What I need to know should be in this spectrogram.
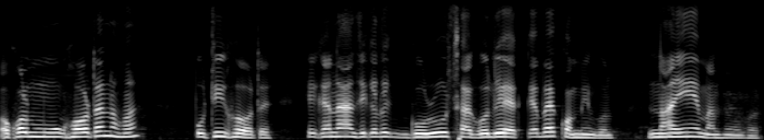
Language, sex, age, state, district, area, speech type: Assamese, female, 60+, Assam, Majuli, urban, spontaneous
